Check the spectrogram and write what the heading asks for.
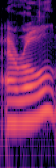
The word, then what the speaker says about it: Eriol: little bit about me my name is Errol it's pronounced Errol my pronouns if you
